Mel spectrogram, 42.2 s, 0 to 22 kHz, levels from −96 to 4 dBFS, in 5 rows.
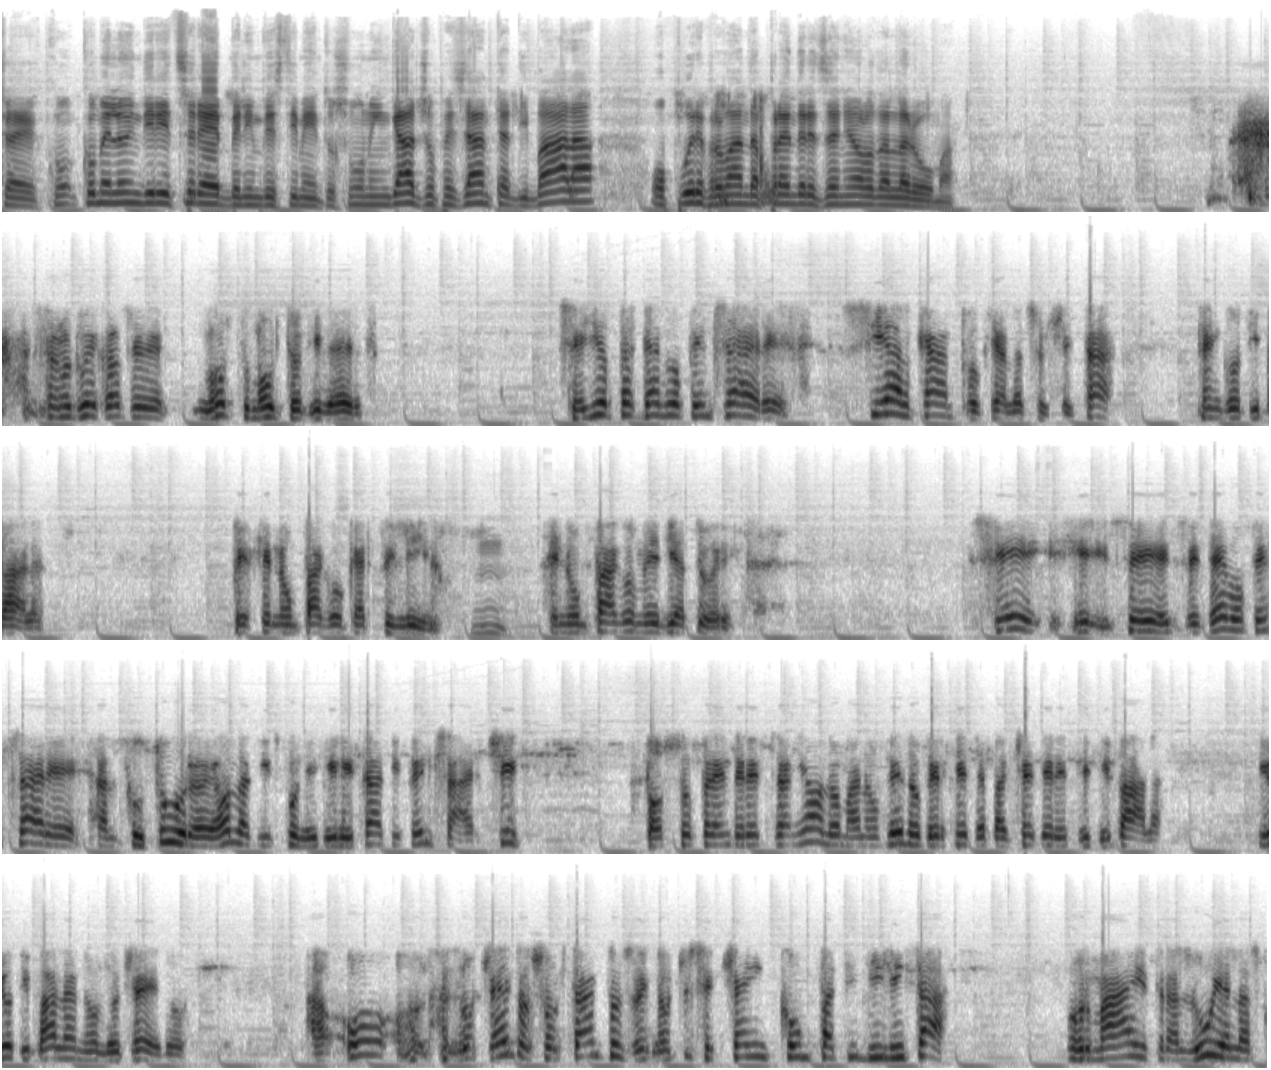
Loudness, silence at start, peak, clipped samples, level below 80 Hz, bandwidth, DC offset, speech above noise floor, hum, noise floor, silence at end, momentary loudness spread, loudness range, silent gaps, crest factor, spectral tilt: -16 LUFS; 0 s; 0 dBFS; under 0.1%; -48 dBFS; 14 kHz; under 0.1%; 33 dB; none; -49 dBFS; 0.05 s; 10 LU; 5 LU; none; 16 dB; -5.5 dB/octave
